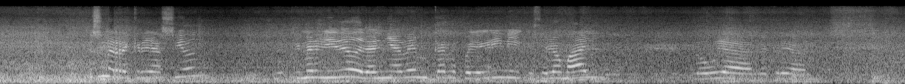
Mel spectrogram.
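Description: Train wheels screech and squeal on the rails as a subway train brakes.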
